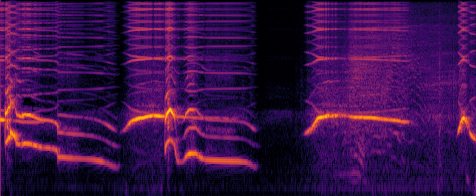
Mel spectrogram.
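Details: Dog singing in drawn-out howls that waver and fall in pitch, two sliding phrases, a brief silence, then a long steady high note and a last short rise.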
